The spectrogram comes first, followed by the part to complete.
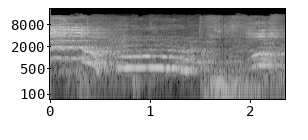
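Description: Wordless human voices making long, drawn-out pitched calls that hold a tone and then glide down at the end, two pitches sounding together for part of the time. A low rumble of noise comes in near the end.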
